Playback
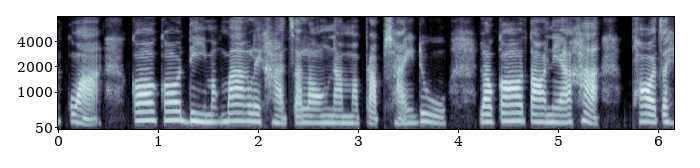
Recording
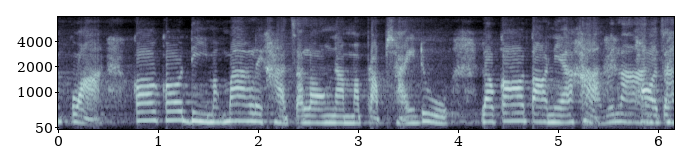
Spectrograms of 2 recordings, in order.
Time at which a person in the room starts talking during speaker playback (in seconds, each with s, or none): 5.2 s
